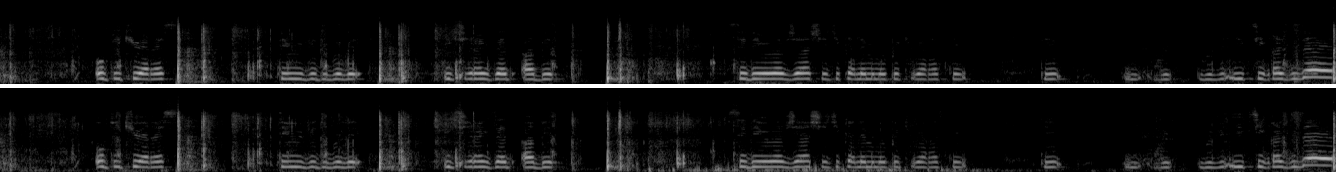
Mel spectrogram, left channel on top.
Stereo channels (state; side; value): normal; both; correlation 0.66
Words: O, P, Q, R, S, T, U, V, W, X, Y, Z, A, B, C, D, E, F, G, H, I, J, K, L, M, N, O, P, Q, R, S, T, U, V, W, X, Y, Z,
